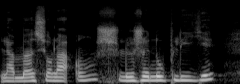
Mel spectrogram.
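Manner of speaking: ordinary delivery, nothing marked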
